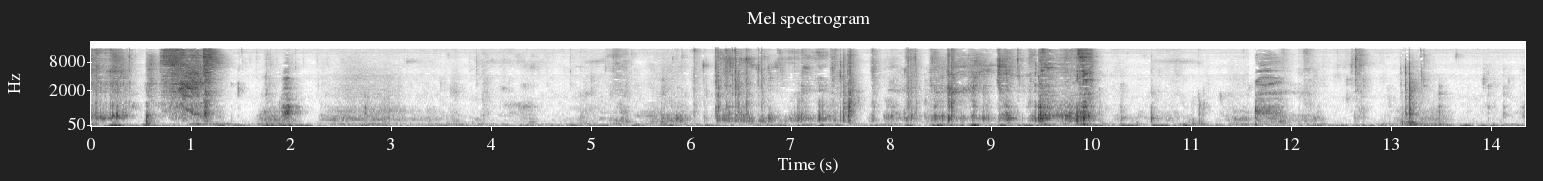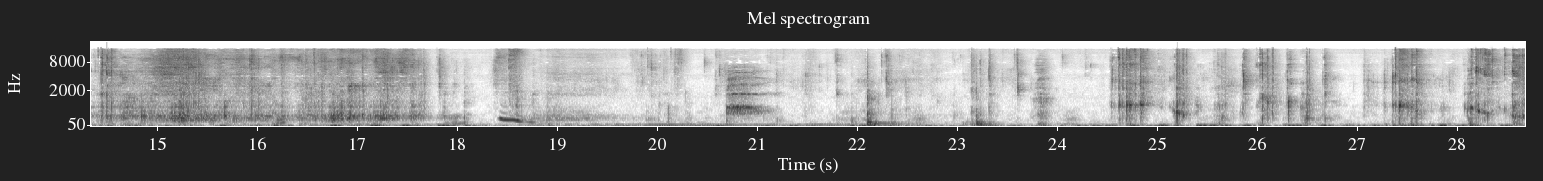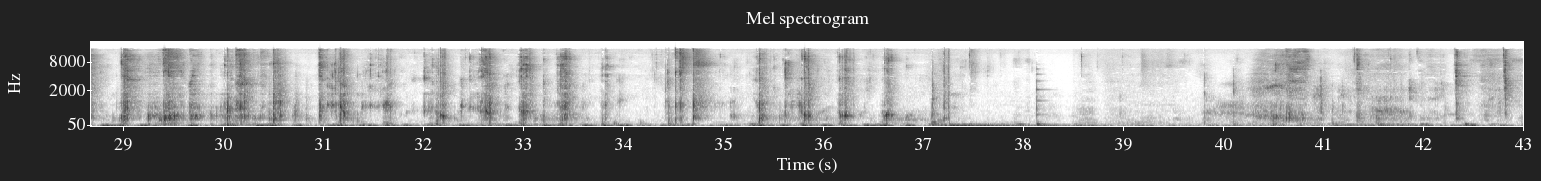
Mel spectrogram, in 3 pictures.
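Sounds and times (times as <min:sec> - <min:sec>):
chewing and crunching crab shell: 0:22.7 - 0:37.6.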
